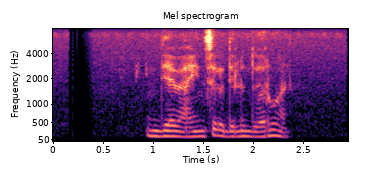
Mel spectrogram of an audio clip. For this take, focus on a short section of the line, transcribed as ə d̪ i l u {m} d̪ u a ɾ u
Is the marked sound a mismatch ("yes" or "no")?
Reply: yes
